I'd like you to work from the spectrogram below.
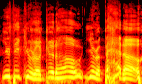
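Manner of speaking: slow, high drill sergeant taunt. Pretend. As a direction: sneer down at a weak recruit. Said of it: "let me try being drill sergeant".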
